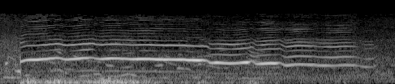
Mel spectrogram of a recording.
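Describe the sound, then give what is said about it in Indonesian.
A baby wails in one long, strained, high-pitched loud cry that slowly sags in pitch, over a low murmur of crowd voices, as a boat full of refugees from the Democratic Republic of the Congo arrives at Lake Albert, Uganda, in pre-dawn darkness. “Beberapa bayi menjerit histeris.”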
